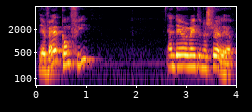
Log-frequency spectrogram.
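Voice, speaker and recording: A woman's voice: mid-range voice, sing-song, normal speed, mellow, echoey room. A woman chatting casually as a guest in a gaming voice chat, making short playful remarks.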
